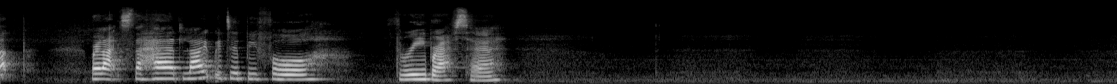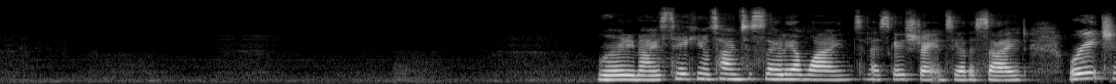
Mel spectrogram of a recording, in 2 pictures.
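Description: A young woman speaks calmly and clearly into a nearby microphone, with long pauses.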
